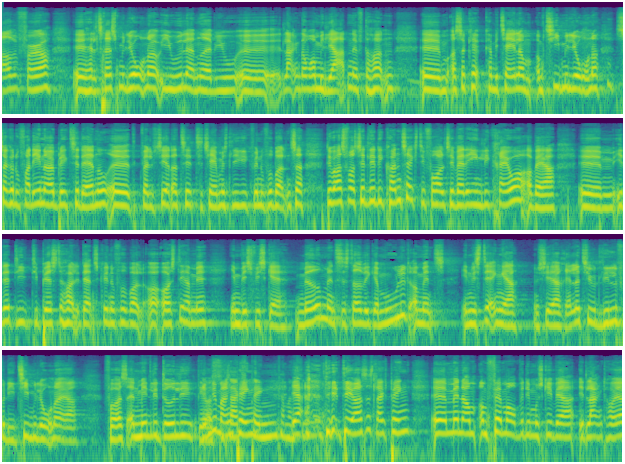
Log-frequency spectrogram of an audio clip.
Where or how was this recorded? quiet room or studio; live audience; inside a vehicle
live audience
